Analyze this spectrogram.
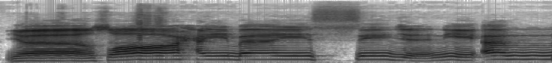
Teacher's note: mim sabdu dengungkan dua harakat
